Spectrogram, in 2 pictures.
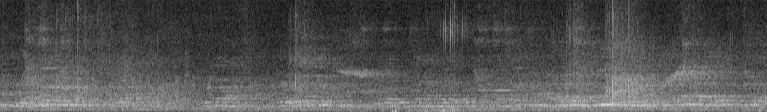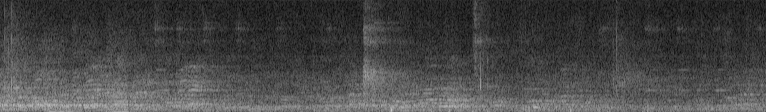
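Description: Kickboxing bout in a hall: dull thuds of gloved strikes and feet landing on the ring canvas, a few sharp ones standing out, over shouting voices from ringside.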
